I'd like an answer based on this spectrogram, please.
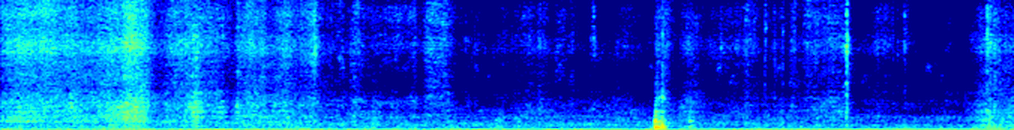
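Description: Rubbing and scraping of packaging being handled while a potted succulent is unwrapped, with a few light knocks. Underneath is a steady low rumble of wind on the microphone.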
